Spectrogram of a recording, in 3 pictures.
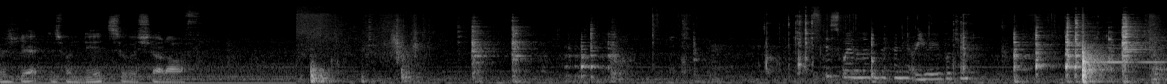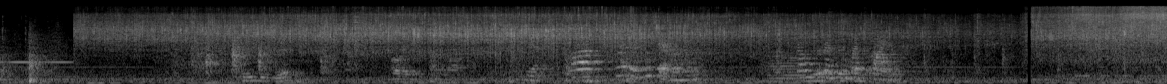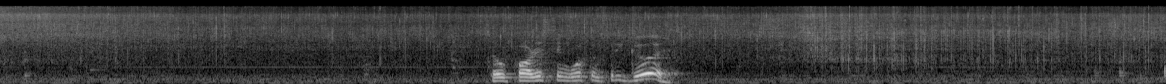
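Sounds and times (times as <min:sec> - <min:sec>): dishes clinking: 0:09.6 - 0:12.4
meat sizzling on grill: 0:12.4 - 0:35.0.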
